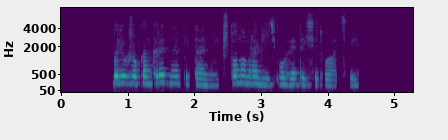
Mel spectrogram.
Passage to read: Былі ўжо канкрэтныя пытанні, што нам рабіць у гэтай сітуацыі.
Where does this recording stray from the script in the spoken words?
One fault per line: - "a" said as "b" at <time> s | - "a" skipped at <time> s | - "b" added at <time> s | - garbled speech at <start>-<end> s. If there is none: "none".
none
